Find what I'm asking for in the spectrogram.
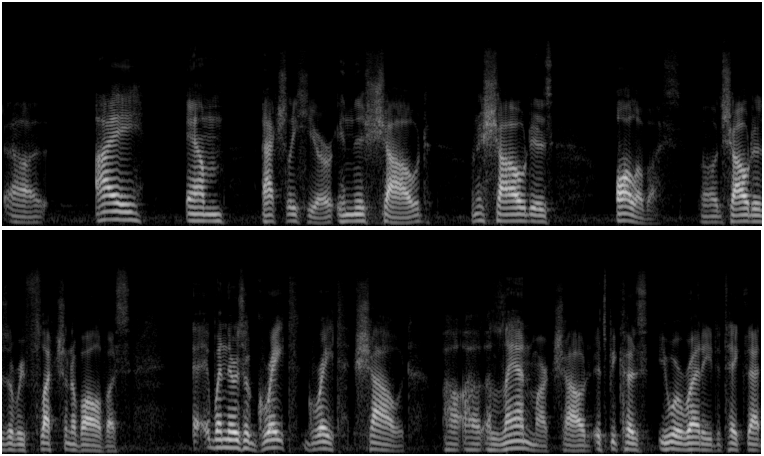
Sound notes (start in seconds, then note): none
